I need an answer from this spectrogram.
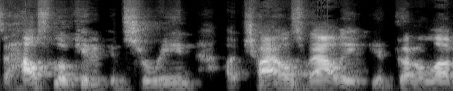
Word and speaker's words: Chiles: It's the Chiles Valley, actually, is pronounced correctly there.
